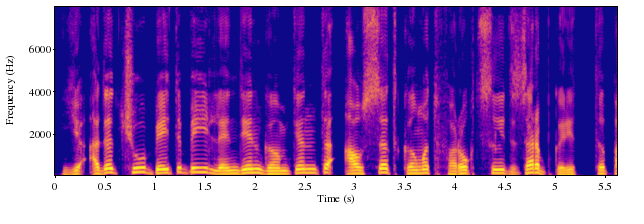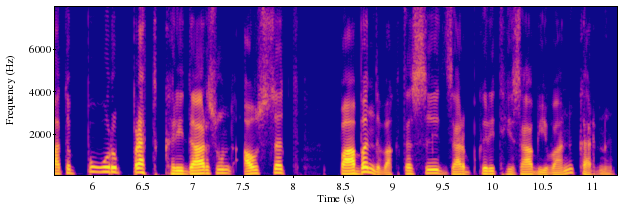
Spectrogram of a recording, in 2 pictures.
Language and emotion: Kashmiri, neutral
